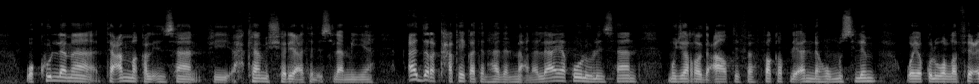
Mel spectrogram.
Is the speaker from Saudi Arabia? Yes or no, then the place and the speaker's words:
yes; Saudi Arabia; يعني مثلا عندنا في المملكة العربية السعودية الآن عدد السكان 20 مليون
